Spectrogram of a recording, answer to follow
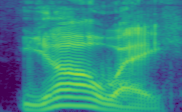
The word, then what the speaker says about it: Yahweh: Jehovah is the best known English pronunciation of the divine name, although Yahweh is favored by most Hebrew scholars.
